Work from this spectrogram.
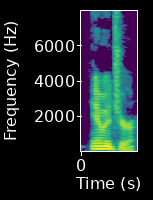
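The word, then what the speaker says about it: Imgur: Imager.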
